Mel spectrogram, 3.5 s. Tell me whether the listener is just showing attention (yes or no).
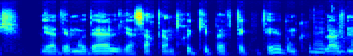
yes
